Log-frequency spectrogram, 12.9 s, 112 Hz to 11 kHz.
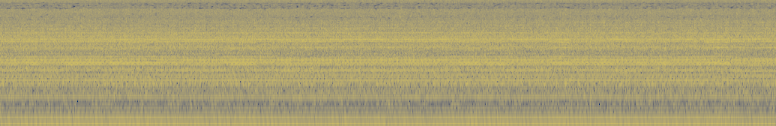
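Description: Restored Auto Union GG 400 generator's engine running steadily at constant speed, smooth and even with no misses or speed changes.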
